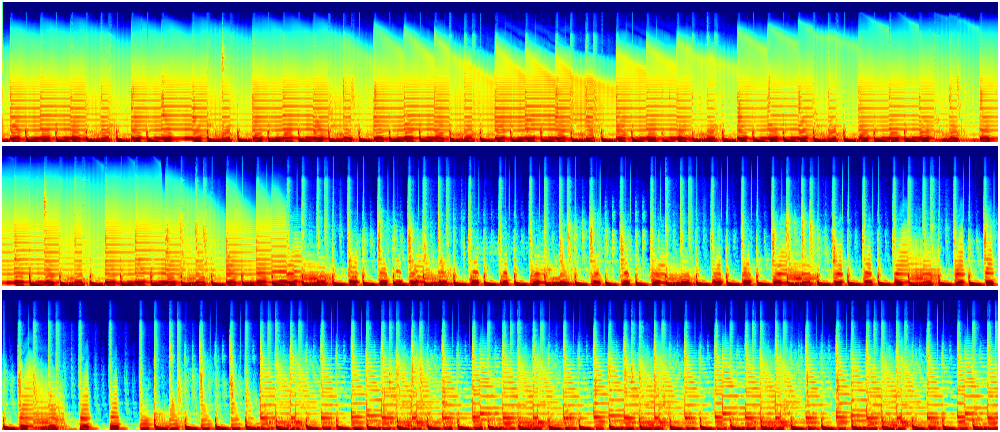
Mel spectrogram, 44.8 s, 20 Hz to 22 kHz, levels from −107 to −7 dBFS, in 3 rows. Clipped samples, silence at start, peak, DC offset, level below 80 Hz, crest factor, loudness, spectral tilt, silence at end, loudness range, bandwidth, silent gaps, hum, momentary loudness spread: under 0.1%; 0 s; 0 dBFS; under 0.1%; -12 dBFS; 10 dB; -12 LUFS; -8.5 dB/octave; 0 s; 2 LU; 6.6 kHz; none; none; 3 LU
